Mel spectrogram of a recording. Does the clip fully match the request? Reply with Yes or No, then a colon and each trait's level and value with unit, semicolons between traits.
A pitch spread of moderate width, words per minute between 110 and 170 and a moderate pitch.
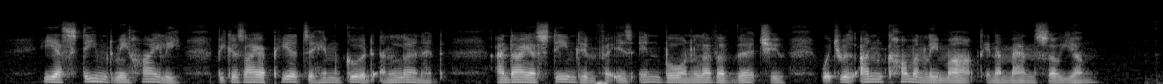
No: average, 3.5 semitones; average, 160 wpm; low, 105 Hz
